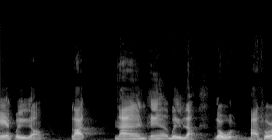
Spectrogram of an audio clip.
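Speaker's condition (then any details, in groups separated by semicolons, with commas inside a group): Parkinson's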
